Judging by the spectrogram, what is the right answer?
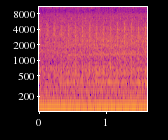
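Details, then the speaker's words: K-swapped Honda Civic EP2 after IACV delete: even idle with a light, quick, regular top-end tap keeping time with the engine; no leaks found, noise seems to come from the back of the head, cause unconfirmed. "no leaks from anywhere there heater hoses are all fine no leaks still got that annoying tapping sound"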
